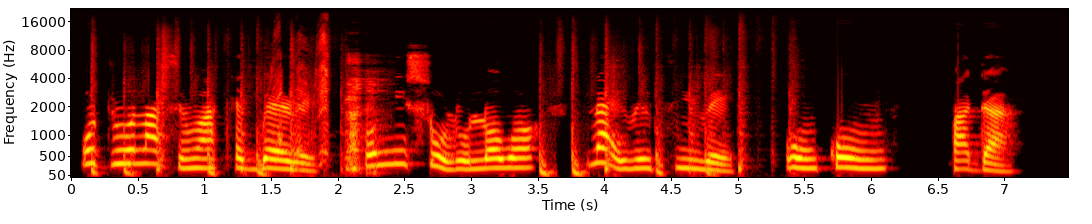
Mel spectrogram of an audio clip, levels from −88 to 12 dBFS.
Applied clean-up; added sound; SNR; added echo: neural mask model RNNoise.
